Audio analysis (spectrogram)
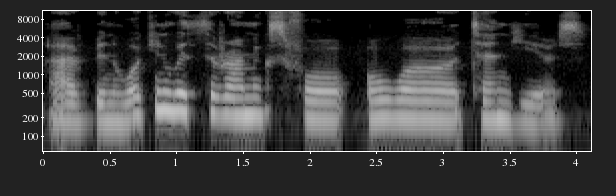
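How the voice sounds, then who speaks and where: A woman, a ceramic artist speaking slowly and carefully about her work, with hesitant fillers. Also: on the low side, mellow. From Russia. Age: 40s.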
